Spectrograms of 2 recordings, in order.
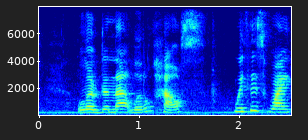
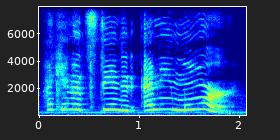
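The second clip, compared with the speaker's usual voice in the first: exasperated farmer; 9 semitones higher than usual. Acted. Fed-up farmer complains.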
